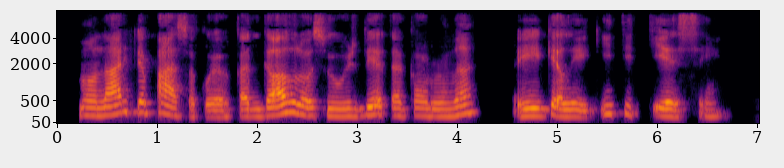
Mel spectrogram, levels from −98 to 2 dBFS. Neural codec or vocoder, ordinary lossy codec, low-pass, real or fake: codec, 24 kHz, 0.9 kbps, WavTokenizer, small release; MP3, 48 kbps; 7.2 kHz; fake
